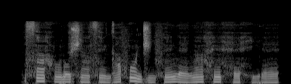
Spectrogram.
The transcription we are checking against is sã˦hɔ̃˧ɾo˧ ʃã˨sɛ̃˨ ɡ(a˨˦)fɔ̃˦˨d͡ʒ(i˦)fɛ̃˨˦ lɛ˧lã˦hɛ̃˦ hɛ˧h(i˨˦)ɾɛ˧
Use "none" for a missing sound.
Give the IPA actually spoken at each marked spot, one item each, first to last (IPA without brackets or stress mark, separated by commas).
a˨˦, i˨, i˨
